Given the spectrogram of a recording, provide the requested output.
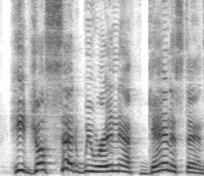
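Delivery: high, loud disbelief; exasperated, loud objection; incredulous protest. Acted. Bewildered protest at detective's claim.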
